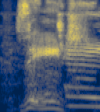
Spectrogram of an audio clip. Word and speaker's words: Tzeentch: The G is silent in Tzeentch and not even seen. It's in the word Tzeentch. You just never see it.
